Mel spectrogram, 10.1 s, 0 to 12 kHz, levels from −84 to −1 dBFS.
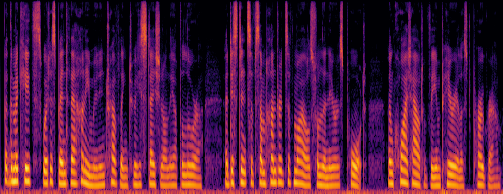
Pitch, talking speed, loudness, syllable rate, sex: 175 Hz, 210 wpm, -18 LUFS, 6.3 syllables/s, female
